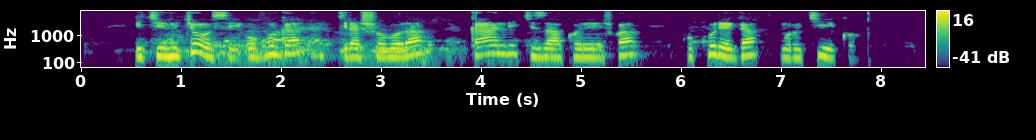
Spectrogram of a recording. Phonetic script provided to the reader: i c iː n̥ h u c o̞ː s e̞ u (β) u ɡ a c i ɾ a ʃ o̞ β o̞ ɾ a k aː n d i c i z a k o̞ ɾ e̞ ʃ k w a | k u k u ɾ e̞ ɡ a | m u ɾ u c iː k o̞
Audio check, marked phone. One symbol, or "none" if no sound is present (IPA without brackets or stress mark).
v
